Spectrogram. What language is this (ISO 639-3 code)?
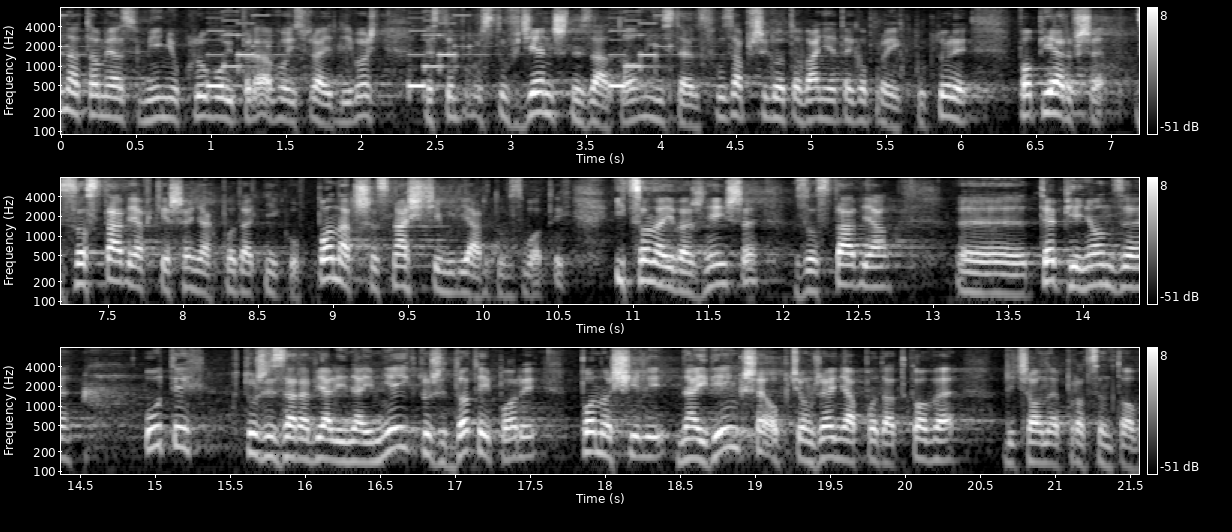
pol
